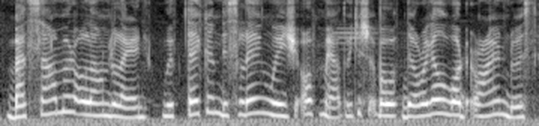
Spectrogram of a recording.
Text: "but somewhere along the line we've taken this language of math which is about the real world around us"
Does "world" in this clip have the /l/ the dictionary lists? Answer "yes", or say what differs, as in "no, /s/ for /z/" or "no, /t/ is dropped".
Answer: no, /l/ is dropped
